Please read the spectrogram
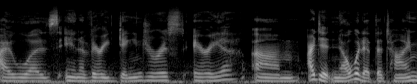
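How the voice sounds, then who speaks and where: Her pitch is very deep and low, and she speaks with an American accent. The woman talks at a fairly slow pace with ordinary pitch variation. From US Midwest, South St. Louis, Missouri. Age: 40s. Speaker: church member sharing testimony. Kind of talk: testimony.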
